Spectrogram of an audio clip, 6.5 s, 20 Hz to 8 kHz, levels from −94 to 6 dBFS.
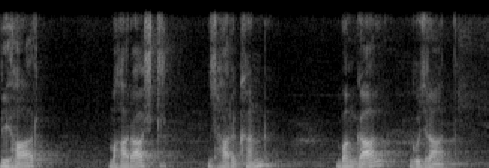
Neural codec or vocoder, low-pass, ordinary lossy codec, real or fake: none; 7.2 kHz; none; real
